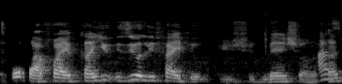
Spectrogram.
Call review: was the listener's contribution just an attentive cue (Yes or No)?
No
